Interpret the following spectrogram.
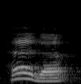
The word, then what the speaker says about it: هذا: Comme certains l'ont peut-être remarqué, lors de la prononciation de ces pronoms démonstratifs, nous faisons une prolongation après le ha. Pourquoi? Alors que vous voyez bien, il n'y a pas de alif après le ha, le alif de prolongation. En fait, il est sujet d'un alif de prolongation qui ne s'écrit pas.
